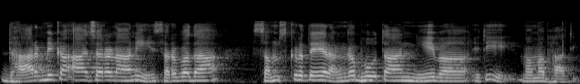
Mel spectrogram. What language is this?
Sanskrit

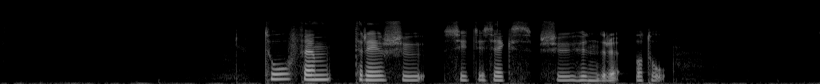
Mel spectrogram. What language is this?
Norwegian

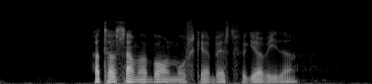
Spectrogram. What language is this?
Swedish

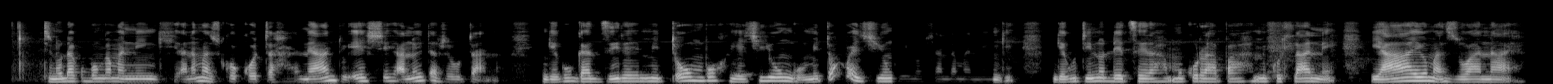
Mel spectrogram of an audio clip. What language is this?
Ndau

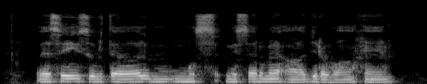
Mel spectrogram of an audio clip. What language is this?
Urdu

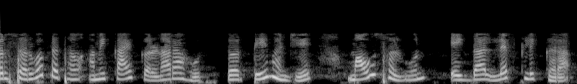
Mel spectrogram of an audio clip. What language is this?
Marathi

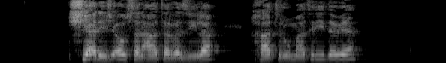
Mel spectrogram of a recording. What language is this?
Central Kurdish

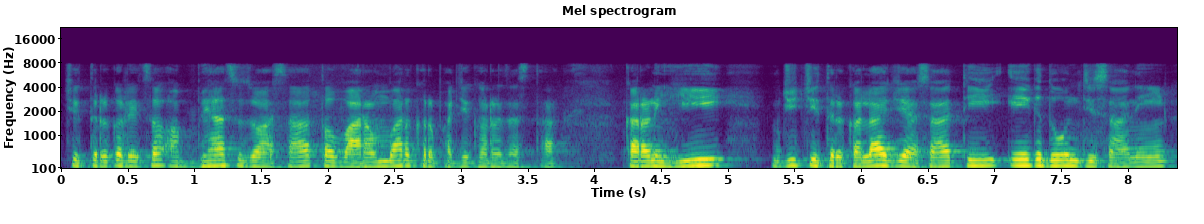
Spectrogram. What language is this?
Konkani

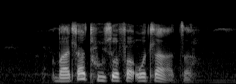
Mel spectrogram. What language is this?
Tswana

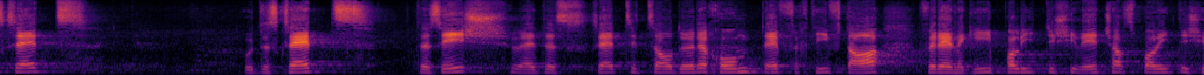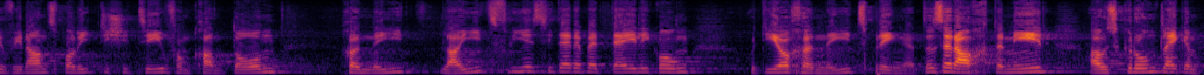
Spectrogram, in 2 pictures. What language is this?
Swiss German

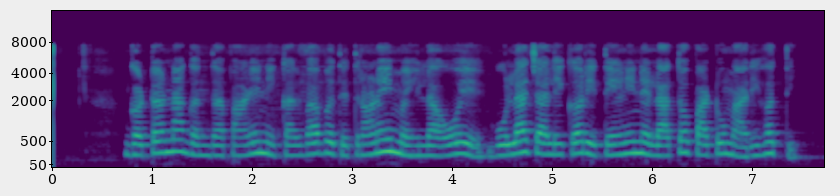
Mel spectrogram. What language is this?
Gujarati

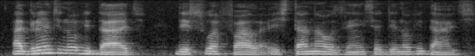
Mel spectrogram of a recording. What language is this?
Portuguese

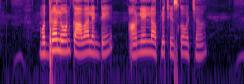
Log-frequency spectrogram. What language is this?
Telugu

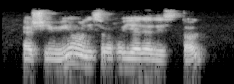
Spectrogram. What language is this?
Kabyle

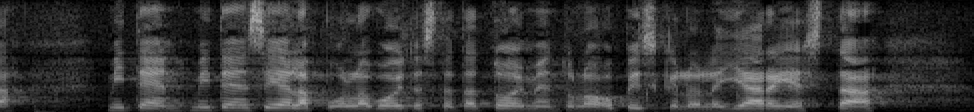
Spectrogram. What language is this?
Finnish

